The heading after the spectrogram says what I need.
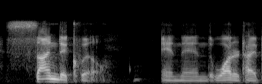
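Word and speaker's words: Cyndaquil: chikorita the fire type cycling dil side nope sorry mispronunciation son dick will and then the water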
